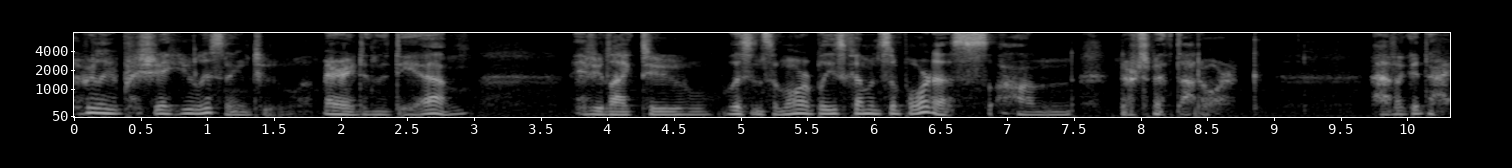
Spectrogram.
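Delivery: put-on soft, hushed ASMR whisper. Closing the podcast by thanking listeners: put-on asmr voice. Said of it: "do the A S M R voice now".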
